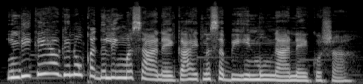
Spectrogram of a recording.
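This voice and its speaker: A woman's voice: fairly high pitch, very animated, fairly quick, a little mellow. An actress playing a guarded young woman facing her old flame in a Filipino radio drama. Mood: casual, teasing. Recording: music bed under the voice.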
